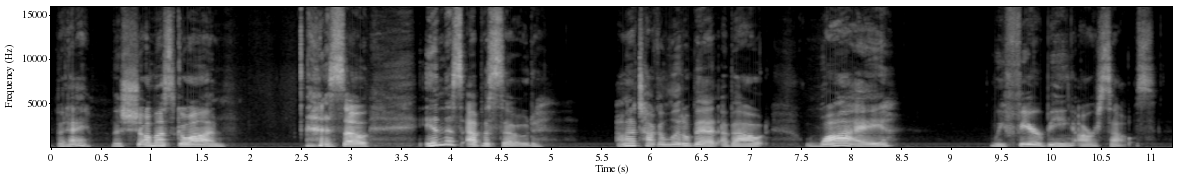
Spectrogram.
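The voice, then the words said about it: Voice affected by a cold. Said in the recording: “I'm just getting over a cold, so you'll have to excuse my voice.”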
